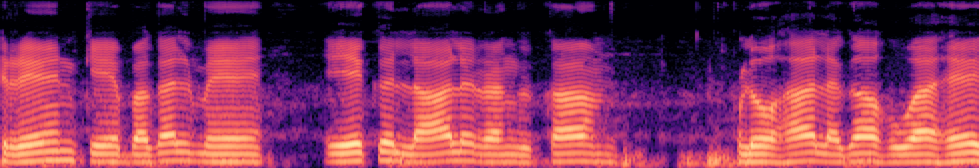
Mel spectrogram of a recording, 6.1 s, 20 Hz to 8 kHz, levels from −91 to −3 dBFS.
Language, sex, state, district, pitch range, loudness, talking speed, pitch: Hindi, male, Uttar Pradesh, Lucknow, 135-150 Hz, -15 LUFS, 115 wpm, 140 Hz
